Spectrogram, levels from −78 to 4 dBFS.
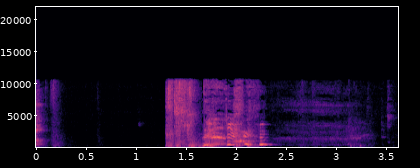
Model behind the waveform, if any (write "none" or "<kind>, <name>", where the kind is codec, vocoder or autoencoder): none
